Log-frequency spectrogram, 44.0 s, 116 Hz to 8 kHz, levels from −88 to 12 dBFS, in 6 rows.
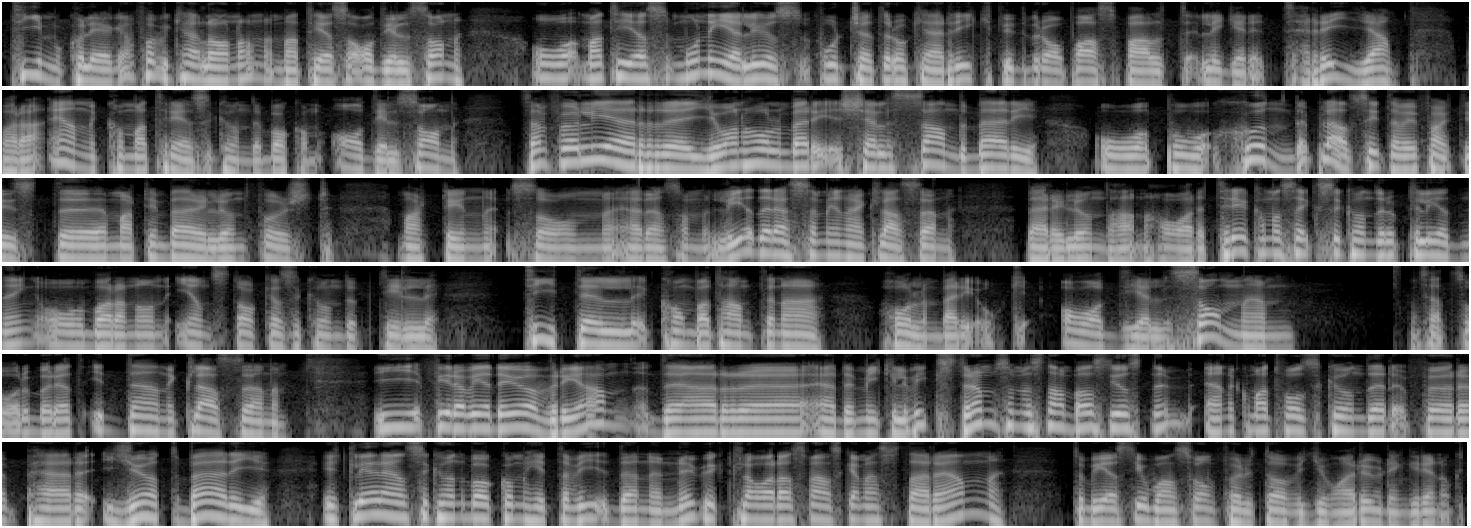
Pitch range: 135-180 Hz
